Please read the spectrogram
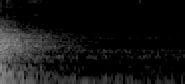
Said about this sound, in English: I'm knocking on your door.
